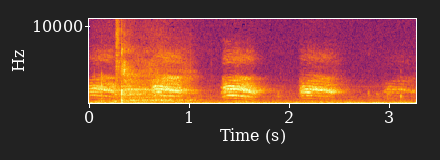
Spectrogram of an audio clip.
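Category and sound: bird, crows cawing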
